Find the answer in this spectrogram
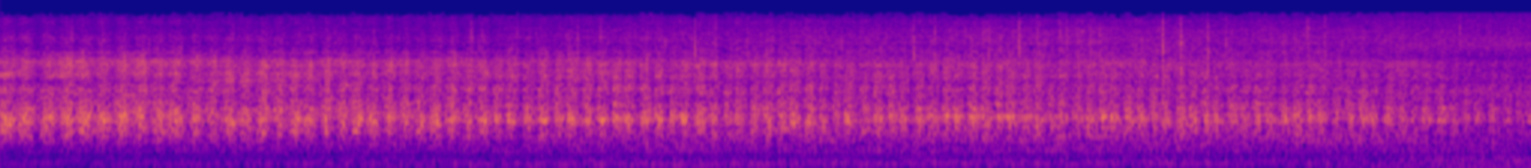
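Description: Railway coaches rolling past, their wheels clicking over the rail joints in a quick steady rhythm of about three to four beats a second, slowly fading as the train moves on.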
